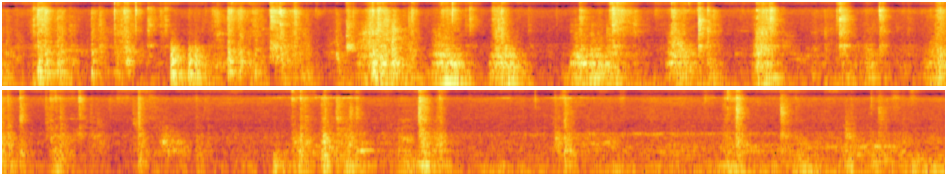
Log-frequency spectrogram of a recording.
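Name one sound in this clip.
Cables rustle and scrape as they are pulled and handled.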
